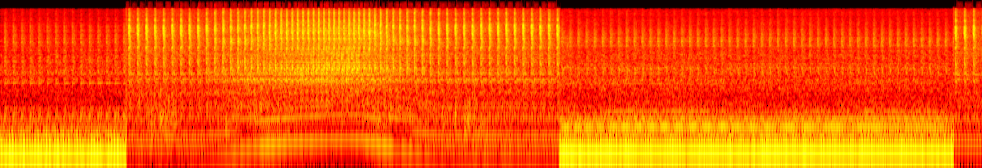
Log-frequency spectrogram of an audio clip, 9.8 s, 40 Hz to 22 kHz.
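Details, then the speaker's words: 2002 Isuzu Trooper LTD V6 at 140k miles, idling: regular deep knock about four per second; rod knock from oil starvation due to low oil level, and the engine was replaced. "the title of the video is probably already given it away but we're going to be talking about the rod knock that this engine has developed"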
